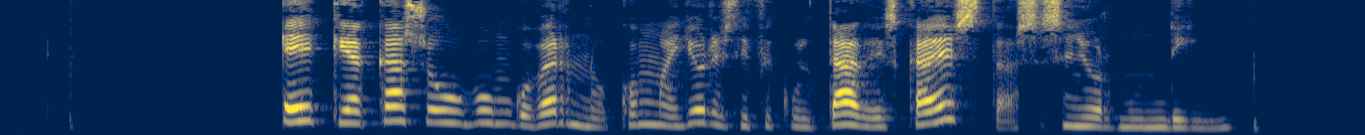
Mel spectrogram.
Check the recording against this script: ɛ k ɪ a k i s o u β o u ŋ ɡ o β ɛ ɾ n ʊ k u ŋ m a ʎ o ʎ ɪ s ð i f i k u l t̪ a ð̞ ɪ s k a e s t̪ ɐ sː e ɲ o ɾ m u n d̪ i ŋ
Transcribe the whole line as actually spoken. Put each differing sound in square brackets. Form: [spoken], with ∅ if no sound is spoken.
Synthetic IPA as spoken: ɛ k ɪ a k [a] s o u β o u ŋ ɡ o β ɛ ɾ n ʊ k [o] ŋ m a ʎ o [ɾ] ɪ [z] ð i f i k u l t̪ a ð̞ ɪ s k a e s t̪ ɐ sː e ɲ o ɾ m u n d̪ i ŋ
